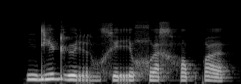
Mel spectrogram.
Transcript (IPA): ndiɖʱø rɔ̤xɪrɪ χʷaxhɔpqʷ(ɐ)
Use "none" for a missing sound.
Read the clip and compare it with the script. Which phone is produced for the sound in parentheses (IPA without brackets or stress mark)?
ɐ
